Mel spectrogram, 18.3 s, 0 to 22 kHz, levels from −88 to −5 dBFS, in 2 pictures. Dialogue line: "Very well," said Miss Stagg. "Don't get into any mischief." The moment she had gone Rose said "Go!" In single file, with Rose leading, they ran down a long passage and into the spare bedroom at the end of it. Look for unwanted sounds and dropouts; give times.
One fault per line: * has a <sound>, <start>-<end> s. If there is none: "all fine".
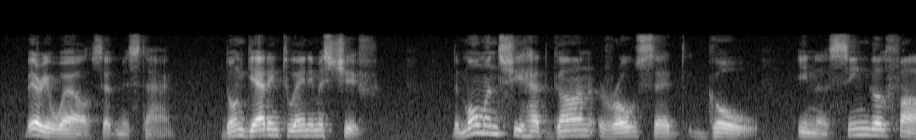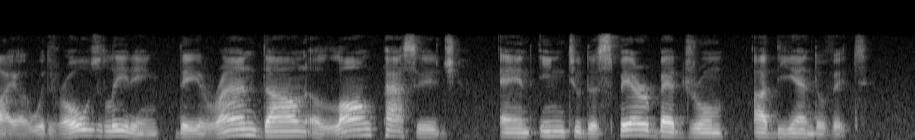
all fine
